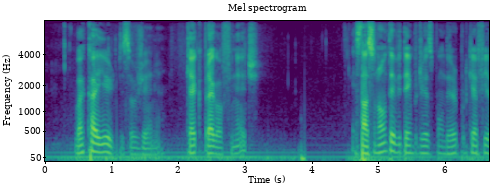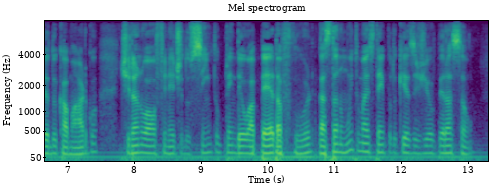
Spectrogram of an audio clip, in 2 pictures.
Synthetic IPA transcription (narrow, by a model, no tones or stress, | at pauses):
vajkaiɾd͡ʒisɪewʒḛ̃nḭɐ̰kɛkɪ̥pɾɛɡɐafinḛt͡ʃɪ̥ | est̪asjʊnɐ̃w̃t̪evɪt̪ẽmpʊd͡ʒɪhespõnd̪eɾpoɾkeɐfiʎɐd̪ʊkamaɾɡʊ | t͡ʃiɾɐ̃nd̪ʊawafinet͡ʃɪd̪ʊsĩnt̪ʊpɾẽnd̪ewɐpɛd̪ɐfloɾɡast̪ɐ̃nd̪ʊmũj̃t̪ʊmajst̪ẽmpʊd̪ʊkɪeziʒiɐopeɾasɐ̃w̃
